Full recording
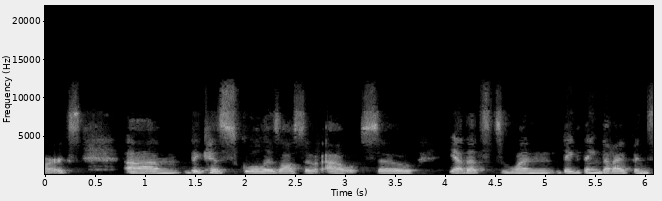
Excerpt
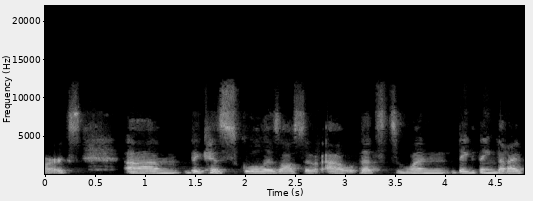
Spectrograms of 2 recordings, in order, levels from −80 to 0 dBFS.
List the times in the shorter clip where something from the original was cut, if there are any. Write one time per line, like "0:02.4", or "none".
0:03.1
